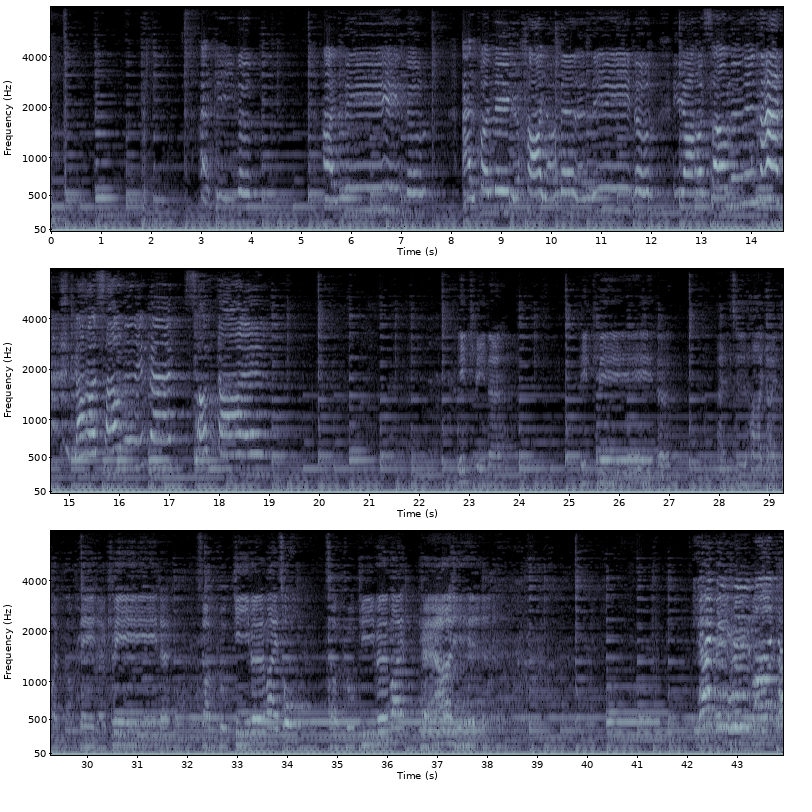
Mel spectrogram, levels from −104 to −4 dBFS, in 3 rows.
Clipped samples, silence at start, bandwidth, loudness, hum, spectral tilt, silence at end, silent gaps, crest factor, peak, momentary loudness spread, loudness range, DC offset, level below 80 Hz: under 0.1%; 0 s; 8 kHz; -43 LUFS; none; -5 dB/octave; 0 s; none; 22 dB; -20 dBFS; 15 LU; 13 LU; 1%; -54 dBFS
